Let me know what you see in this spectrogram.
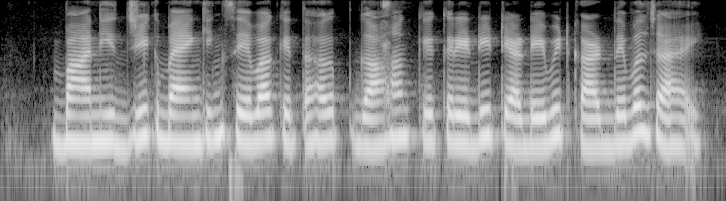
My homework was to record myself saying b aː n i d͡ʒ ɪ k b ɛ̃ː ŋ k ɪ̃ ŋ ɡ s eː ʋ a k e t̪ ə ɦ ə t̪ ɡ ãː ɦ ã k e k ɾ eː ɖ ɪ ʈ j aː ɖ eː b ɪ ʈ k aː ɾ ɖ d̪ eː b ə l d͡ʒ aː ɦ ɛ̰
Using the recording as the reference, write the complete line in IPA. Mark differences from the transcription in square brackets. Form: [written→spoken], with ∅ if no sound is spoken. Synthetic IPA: b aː n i d͡ʒ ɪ k b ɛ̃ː ŋ k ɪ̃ ŋ ɡ s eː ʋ a k e t̪ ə ɦ ə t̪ ɡ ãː ɦ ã k e k ɾ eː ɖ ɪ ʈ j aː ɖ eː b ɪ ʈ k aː ɾ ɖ d̪ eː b ə l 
